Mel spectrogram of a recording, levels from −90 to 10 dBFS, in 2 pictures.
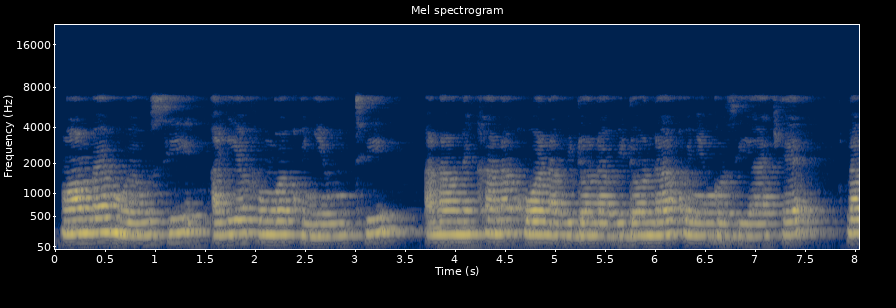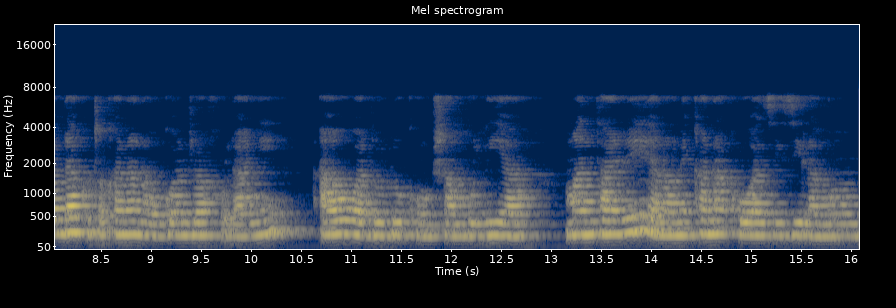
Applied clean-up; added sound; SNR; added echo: none; none; none; reverberation time 0.9 s.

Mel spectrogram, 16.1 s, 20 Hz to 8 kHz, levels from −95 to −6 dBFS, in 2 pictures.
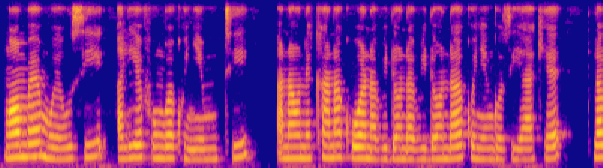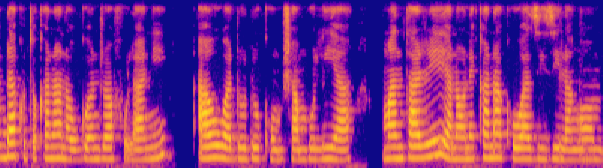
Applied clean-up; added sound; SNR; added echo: none; none; none; none.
